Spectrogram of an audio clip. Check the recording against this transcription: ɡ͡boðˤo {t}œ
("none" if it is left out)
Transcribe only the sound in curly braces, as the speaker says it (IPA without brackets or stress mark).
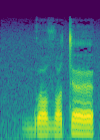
t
